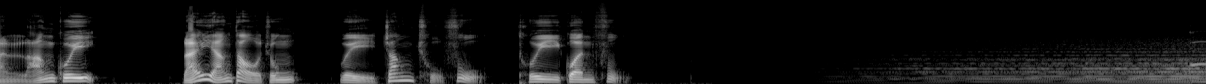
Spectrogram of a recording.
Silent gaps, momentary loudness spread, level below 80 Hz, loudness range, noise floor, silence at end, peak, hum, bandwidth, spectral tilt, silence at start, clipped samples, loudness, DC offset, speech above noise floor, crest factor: none; 26 LU; -54 dBFS; 13 LU; -83 dBFS; 0 s; 0 dBFS; none; 15 kHz; -5 dB/octave; 0 s; under 0.1%; -21 LUFS; under 0.1%; 62 dB; 26 dB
